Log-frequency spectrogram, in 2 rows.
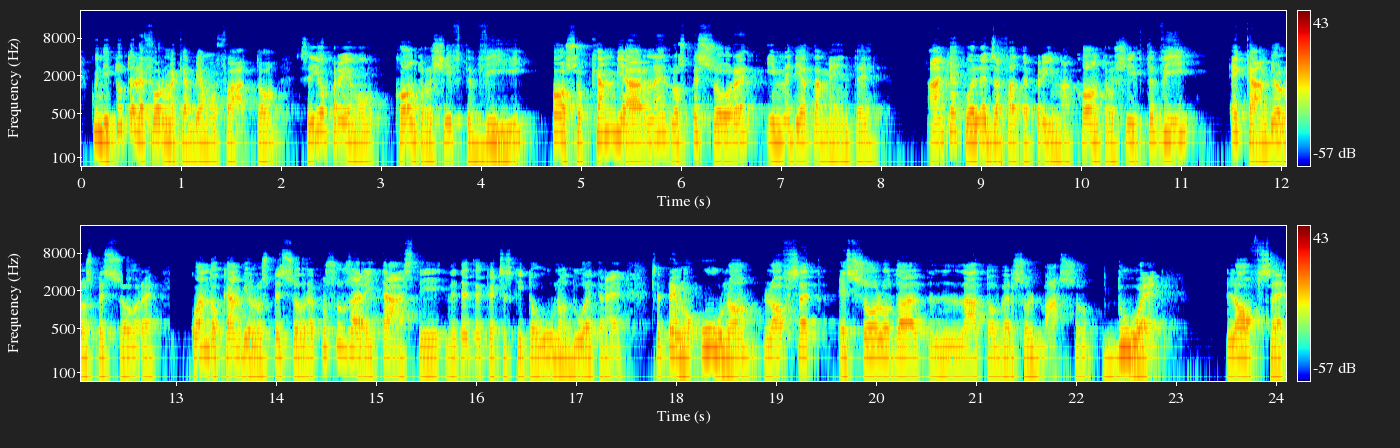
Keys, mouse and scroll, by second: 1.2 click, 1.5 shift+middle click, 1.7 shift+middle click, 4.0 ctrl+shift+v, 6.3 middle click, 7.7 click, 8.0 shift+middle click, 8.6 middle click, 10.7 ctrl+shift+v, 12.9 click, 12.9 middle click.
